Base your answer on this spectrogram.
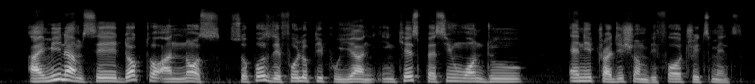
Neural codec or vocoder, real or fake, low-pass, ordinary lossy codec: autoencoder, 48 kHz, 128 numbers a frame, DAC-VAE, trained on Japanese speech; fake; 14.4 kHz; none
